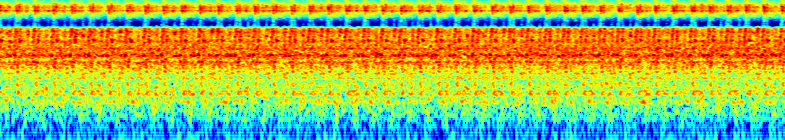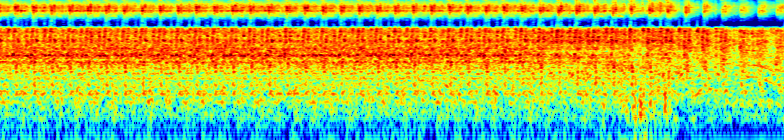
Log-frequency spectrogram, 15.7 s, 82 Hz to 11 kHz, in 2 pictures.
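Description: Dodge Ram 5.7 Hemi V8 running, with a fast, steady metallic knocking heard close over the top of the engine, which the owner puts down to worn connecting rod and crankshaft bearings. The sound drops in level near the end.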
